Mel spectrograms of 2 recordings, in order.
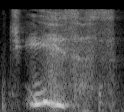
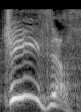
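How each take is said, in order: First: It is said softly. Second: It is said loudly.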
